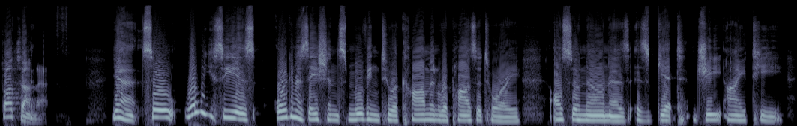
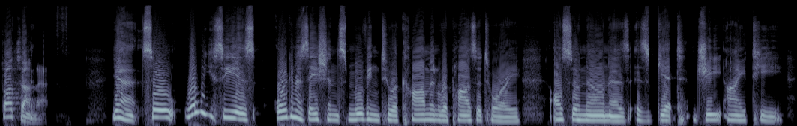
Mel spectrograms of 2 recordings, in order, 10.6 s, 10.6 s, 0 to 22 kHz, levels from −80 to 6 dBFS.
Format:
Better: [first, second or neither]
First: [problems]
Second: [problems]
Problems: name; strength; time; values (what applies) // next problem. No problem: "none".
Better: neither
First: distortion; heavy; 13% of the sound clipped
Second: distortion; heavy; 13% of the sound clipped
